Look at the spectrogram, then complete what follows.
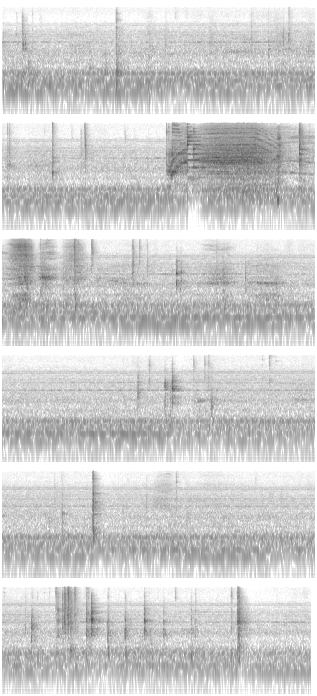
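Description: Electric hand mixer being handled and its metal beaters fitted, with scattered sharp plastic-and-metal clicks that cluster near the end. About a quarter of the way in comes a loud rushing burst of under two seconds, the loudest sound. A steady low hum runs underneath.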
